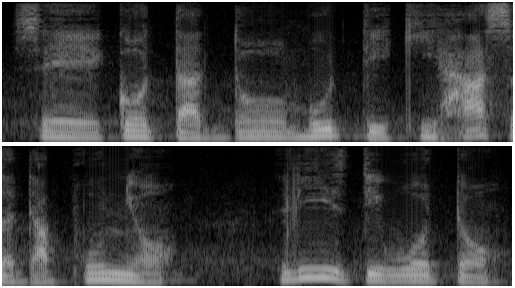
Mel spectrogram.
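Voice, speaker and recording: An actor voicing a male alien with a husky voice, speaking an invented language in a video game. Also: on the low side, measured pace. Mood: businesslike.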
